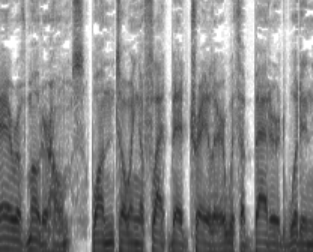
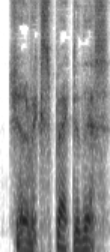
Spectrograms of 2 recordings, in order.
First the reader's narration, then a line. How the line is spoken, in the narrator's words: she muttered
